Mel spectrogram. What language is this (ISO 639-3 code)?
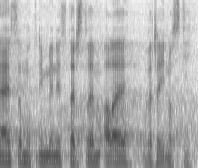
ces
